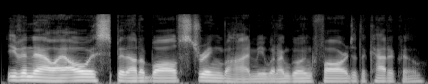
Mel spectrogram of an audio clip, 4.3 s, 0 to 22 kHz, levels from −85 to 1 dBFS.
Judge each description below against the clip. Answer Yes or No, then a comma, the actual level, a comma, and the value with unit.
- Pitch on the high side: No, low, 110 Hz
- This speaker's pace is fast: Yes, fast, 280 wpm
